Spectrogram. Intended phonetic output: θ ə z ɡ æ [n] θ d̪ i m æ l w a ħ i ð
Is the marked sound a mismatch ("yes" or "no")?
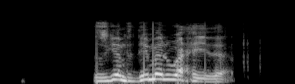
yes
